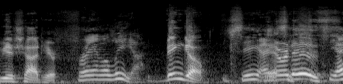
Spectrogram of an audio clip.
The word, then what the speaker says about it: Elia: It is Elia, very good. But I've heard different pronunciations over my lifetime.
